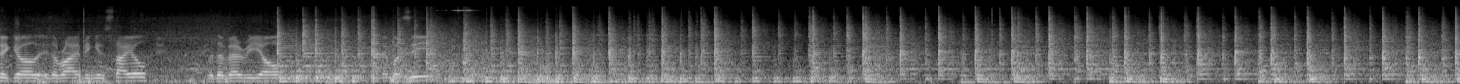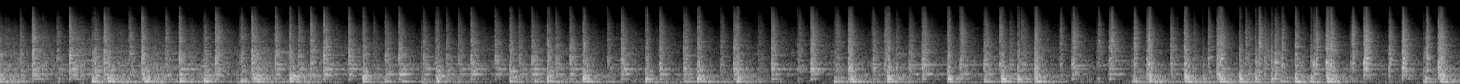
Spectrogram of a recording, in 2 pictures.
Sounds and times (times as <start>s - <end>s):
Music: 2.8s - 29.2s.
